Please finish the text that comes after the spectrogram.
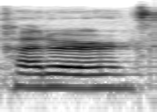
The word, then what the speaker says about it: Qatar: and Ecuador the system I don't know why the pronunciation is so strange and so different sometimes but I think Qatar flows better so you can choose what you prefer 12 people on the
